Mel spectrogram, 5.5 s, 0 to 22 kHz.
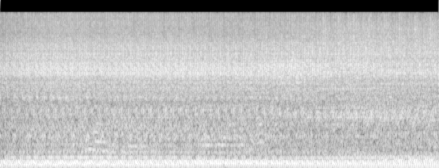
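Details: Renault R8 Gordini rebuilt engine restarted after a slight idle-screw adjustment on its first start, with no coolant yet: a steady, low, even idle with a smooth pulse and no knocks or misses. Normal idle.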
